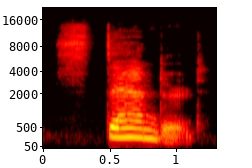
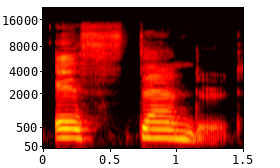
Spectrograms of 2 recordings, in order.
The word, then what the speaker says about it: standard: we say standard remember in english we do not use the letter a or e as a help to pronounce the letter s so we say standard not s standard what about this word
